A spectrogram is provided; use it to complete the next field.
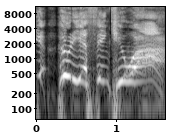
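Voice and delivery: shrill, blaring, very high, loud bully-like taunting voice. Imitating how every bully talks to a kid: kid's bully voice. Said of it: "any bully for a kid is always".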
